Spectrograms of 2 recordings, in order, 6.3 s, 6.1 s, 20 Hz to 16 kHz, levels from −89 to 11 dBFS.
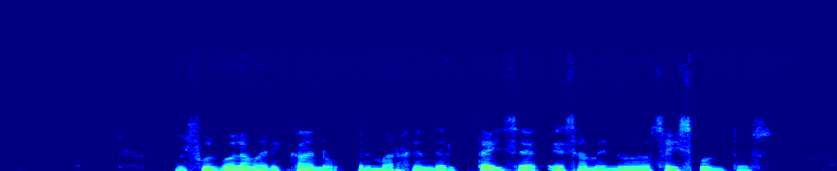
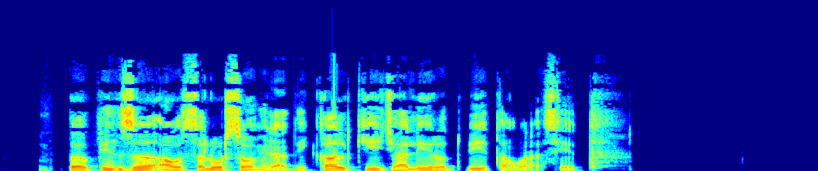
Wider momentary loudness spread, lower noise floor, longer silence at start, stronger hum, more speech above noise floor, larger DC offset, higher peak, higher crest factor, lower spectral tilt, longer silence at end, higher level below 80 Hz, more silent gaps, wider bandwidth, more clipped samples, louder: about the same, 11 LU vs 9 LU; second, -85 dBFS vs under -90 dBFS; first, 1.3 s vs 0.3 s; neither; second, 40 dB vs over 73 dB; neither; second, -28 dBFS vs 0 dBFS; about the same, 18 dB vs 18 dB; first, -8.5 dB/octave vs -4 dB/octave; second, 0.5 s vs 1.55 s; second, -80 dBFS vs -44 dBFS; neither; about the same, 11.5 kHz vs 11.5 kHz; neither; second, -46 LUFS vs -17 LUFS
